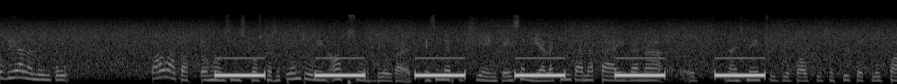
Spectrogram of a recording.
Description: Telephone call progress tone (single-tone plan, as in Europe, Japan and elsewhere), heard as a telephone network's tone, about 420 Hz, 0.5 s on and 0.5 s off, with speech in Finnish. Busy tone.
